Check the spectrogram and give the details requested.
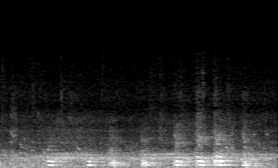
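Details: Chilean flamingos displaying in sync, a flock giving many overlapping short honking, goose-like calls in a steady chattering stream, with louder pulses roughly every half second.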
